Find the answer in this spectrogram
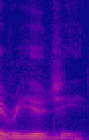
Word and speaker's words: Ryuji: You could pronounce it like a D. Really? Duji. Ruji. Okay, I'm trying my best. Anyway, father comes in. Ruji. You can always just say Ryuji. Ryuji.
